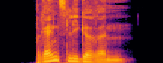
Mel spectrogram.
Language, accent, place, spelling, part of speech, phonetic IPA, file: German, Germany, Berlin, brenzligerem, adjective, [ˈbʁɛnt͡slɪɡəʁəm], De-brenzligerem.ogg
- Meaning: strong dative masculine/neuter singular comparative degree of brenzlig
